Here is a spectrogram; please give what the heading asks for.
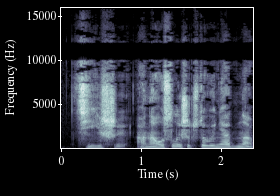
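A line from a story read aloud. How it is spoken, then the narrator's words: Whisper. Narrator (Russian): прошептал писатель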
